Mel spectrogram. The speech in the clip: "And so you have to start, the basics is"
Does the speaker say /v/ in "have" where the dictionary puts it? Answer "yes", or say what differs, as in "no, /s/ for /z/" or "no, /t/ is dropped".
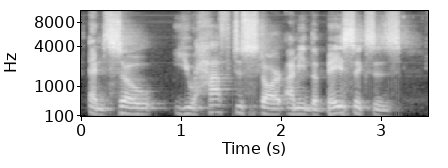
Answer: no, /f/ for /v/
